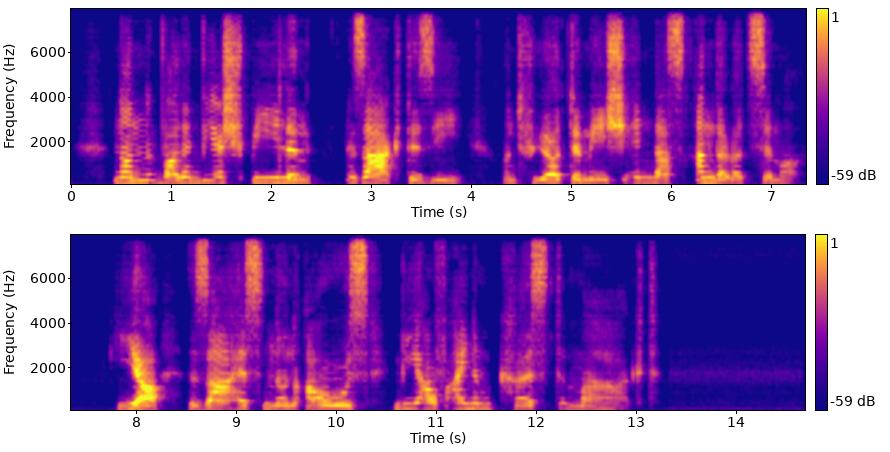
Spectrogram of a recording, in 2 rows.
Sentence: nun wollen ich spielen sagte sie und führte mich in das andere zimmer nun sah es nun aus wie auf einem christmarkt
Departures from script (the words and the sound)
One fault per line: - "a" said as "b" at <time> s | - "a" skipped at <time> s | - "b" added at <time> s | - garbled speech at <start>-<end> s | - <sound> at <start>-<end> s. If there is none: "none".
- "ich" said as "wir" at 1.3 s
- "nun" said as "hier" at 7.7 s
